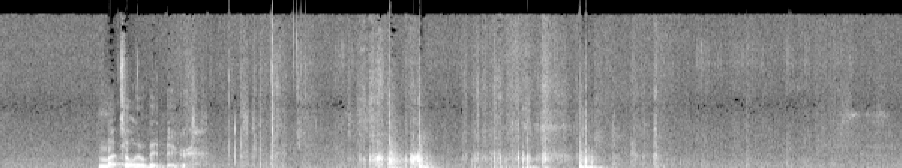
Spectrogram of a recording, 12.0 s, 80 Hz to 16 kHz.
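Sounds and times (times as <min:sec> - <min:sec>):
rustling: 0:03.0 - 0:12.0.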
